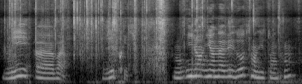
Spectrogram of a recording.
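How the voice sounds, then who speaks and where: A woman's voice: a little high, brisk, noisy background. A woman from France chatting casually in a crafting haul, hesitant and full of fillers and restarts. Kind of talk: casual chat.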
